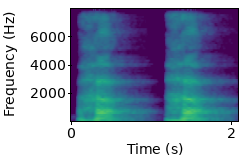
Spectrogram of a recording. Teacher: Ada bunyi hamas, nafas yang mengalir ketika membacanya. · Di mana keluarnya? Yaitu tenggorokan paling bawah. Jadi bunyi hurufnya seperti orang mengeluh. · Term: huruf ha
